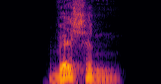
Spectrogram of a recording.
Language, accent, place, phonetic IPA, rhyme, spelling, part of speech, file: German, Germany, Berlin, [ˈvɛʃn̩], -ɛʃn̩, Wäschen, noun, De-Wäschen.ogg
- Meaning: plural of Wäsche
